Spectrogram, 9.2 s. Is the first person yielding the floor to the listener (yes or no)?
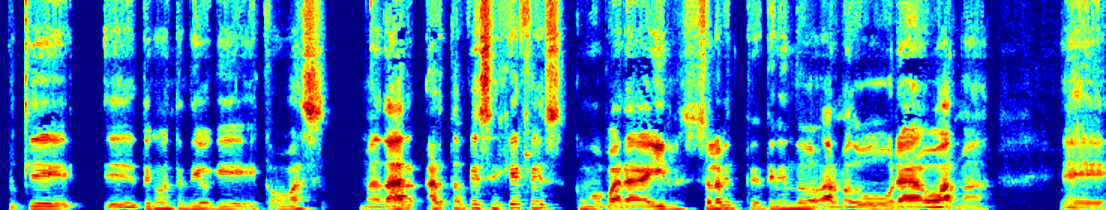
no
